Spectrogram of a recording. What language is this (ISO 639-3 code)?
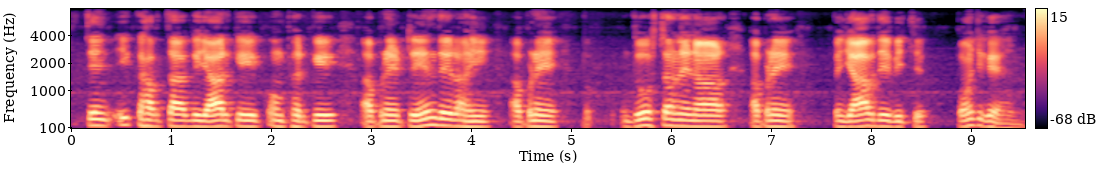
pan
